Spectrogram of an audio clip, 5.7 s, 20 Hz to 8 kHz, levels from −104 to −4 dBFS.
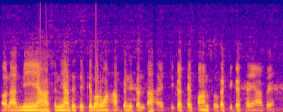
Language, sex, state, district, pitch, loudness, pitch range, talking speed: Hindi, male, Bihar, Muzaffarpur, 100 Hz, -16 LUFS, 95-105 Hz, 220 wpm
